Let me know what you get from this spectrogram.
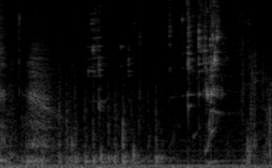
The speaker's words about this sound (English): Just going to have another sip of clean water here.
